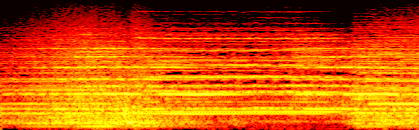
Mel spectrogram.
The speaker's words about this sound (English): Don Colido holds onto the bells to stop them ringing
